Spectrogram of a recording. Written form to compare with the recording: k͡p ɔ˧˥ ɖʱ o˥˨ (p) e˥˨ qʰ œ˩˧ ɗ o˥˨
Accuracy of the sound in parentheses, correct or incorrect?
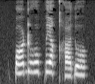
correct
